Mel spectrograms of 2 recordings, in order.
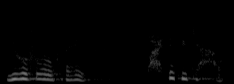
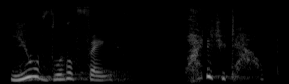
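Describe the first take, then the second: First: It sounds gentle and loving, lightly chiding. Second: It sounds exasperated and a little angry.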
